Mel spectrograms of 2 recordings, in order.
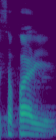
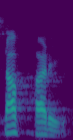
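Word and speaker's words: Shaphari: So many times I just say Safari, but it is Shafari.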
